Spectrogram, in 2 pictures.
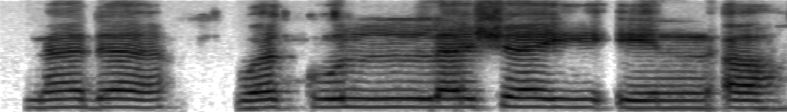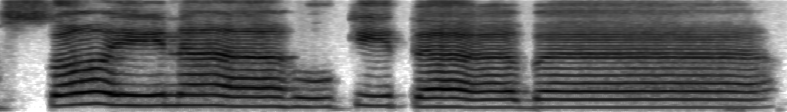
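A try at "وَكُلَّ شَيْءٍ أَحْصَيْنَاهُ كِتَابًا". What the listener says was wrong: Kalimat ahsoinya soy jangan langsung satu ketukan ya. Tadi terkesan diberikan sejenak mat ya. Wa kulla syai'in ahsainahu soinahu. Jadi jangan soy ya, soy terseret.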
